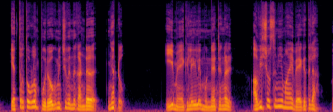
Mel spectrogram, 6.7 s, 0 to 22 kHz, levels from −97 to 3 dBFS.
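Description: From 0.71 s to 6.22 s, small regular ticks arrive about once a second, each costing roughly a millisecond of speech. These are periodic USB or driver dropouts. A background task stalls the audio path at a fixed interval, and the missing samples are skipped rather than filled.

At 2.28 s there is a brief mute of about 10 ms with a tick, and then the speech resumes from a different point. This is a CD skip. The laser jumped to another turn of the disc's spiral, so the player muted briefly and carried on from the new position.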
